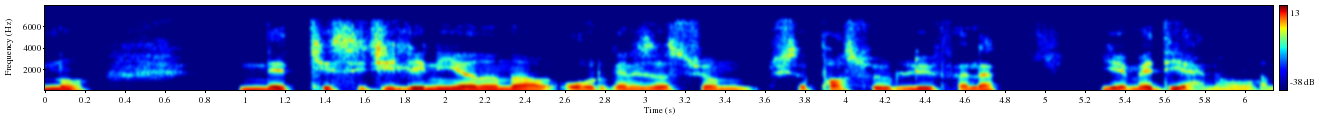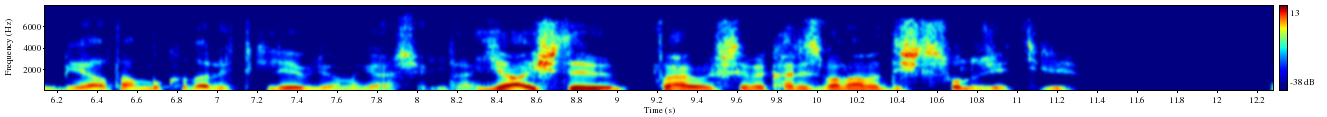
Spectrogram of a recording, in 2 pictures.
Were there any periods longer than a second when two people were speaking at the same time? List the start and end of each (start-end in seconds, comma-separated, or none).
none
